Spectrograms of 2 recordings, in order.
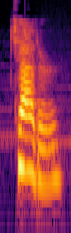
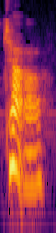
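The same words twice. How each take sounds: First: The t is a clear t sound. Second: The t is a glottal stop.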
